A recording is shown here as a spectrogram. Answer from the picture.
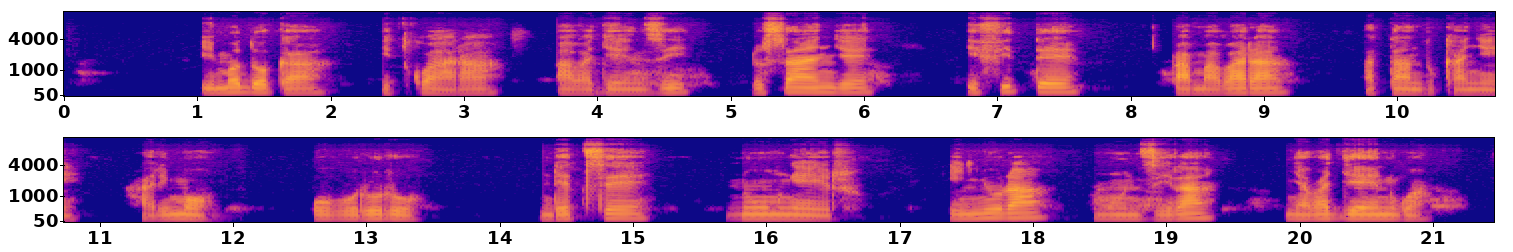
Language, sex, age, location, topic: Kinyarwanda, male, 25-35, Kigali, government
